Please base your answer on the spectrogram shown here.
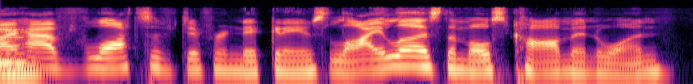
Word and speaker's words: Layla: according to the American perception, it is definitely Layla because it's L Yes. A Yes. L Yeah. A Y, but Mm-hmm. in the Brazilian language of Portuguese, that's pronounced Lila. Yeah.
